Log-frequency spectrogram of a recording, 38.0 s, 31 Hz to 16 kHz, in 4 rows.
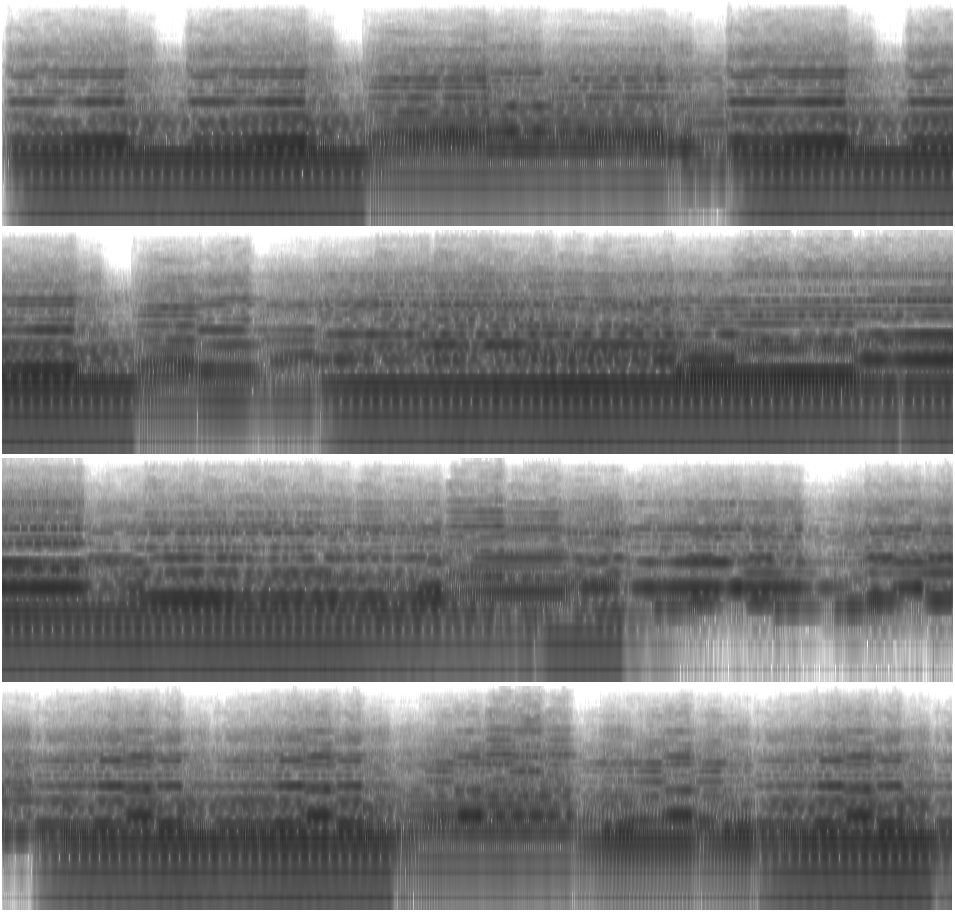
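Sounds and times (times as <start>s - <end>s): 
string ensemble playing: 0.0s - 38.0s.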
